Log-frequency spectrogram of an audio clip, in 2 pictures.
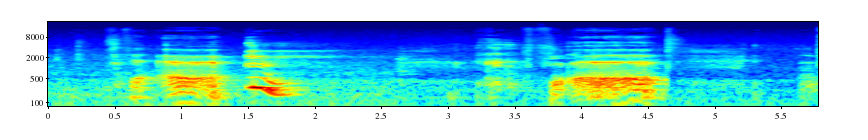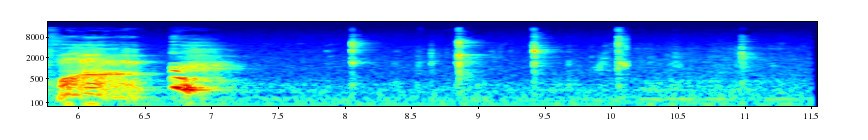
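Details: Person repeatedly burping while eating during a mukbang, a stretch of continuous burping: about five loud, drawn-out belches in quick succession, then softer mouth clicks and smacks.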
